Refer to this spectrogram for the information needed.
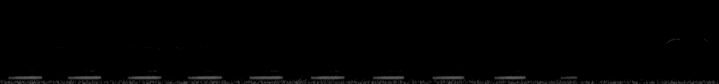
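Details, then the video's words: Lure call of a quail, played to trap quail: even, low hoots repeated roughly every half second, ten in a row before stopping, over a faint background hiss and a brief higher chirp at the close. "Tiếng chim cút mồi"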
